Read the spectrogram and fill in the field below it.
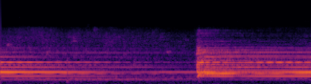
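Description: Bells ring with a rich, sustained hum of overlapping tones, struck once at the start and again about three seconds later, each strike blooming and slowly fading. No voices.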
